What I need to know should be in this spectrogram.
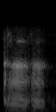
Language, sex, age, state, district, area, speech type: Hindi, male, 18-30, Madhya Pradesh, Jabalpur, urban, conversation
